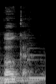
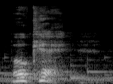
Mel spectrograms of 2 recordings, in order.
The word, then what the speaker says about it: bokeh: provided the pronunciation guide, bo, which is easy to say, and ke, as in Kenneth.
